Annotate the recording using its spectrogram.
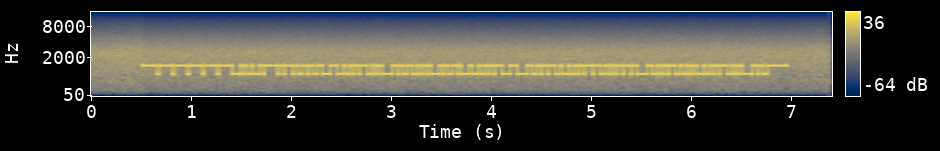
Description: RTTY (50 baud, 450 Hz shift), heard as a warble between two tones, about 1210 Hz centre, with radio static. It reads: 229 4524323 9507 7615474 452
